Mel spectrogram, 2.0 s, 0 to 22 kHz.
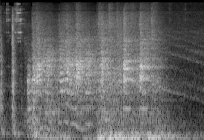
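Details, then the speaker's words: Flooded 1966 Chevy Impala after full fuel system replacement: cranking catches into a brief ragged burst of firing, then sags and dies without idling. "oh come on she's trying so hard there it is there it was she didn't idle though"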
